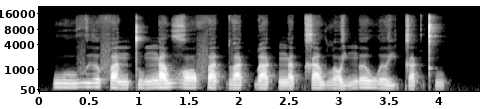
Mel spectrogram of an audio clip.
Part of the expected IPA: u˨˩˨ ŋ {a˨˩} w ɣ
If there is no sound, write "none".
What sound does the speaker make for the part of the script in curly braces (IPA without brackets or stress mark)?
a˧˥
